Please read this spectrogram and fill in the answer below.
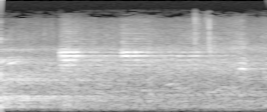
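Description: Two short high-pitched toots of a vehicle horn, about half a second in and again at about one second, over steady background noise.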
